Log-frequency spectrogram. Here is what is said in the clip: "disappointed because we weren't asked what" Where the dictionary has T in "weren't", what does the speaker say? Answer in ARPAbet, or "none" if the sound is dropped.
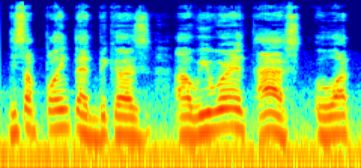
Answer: T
